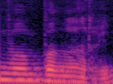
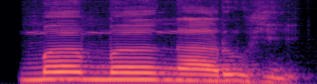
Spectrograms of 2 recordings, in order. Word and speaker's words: memengaruhi: Memengaruhi. Luruh dia, hadzaf p-nya. Asal katanya pengaruh. Pengaruh. Ya kan? Kita tambah apa? Tambah me dan i. Bacanya apa? Mempengaruhi, bukan. Mempengaruhi juga bukan. Tapi memengaruhi.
